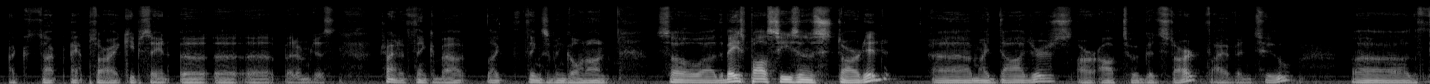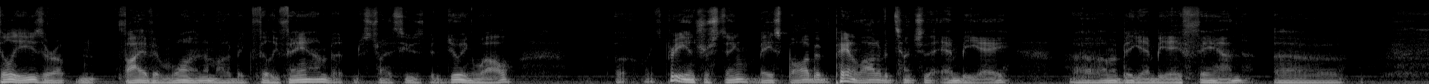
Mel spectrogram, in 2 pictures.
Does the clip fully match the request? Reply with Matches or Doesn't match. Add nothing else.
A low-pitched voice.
Matches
